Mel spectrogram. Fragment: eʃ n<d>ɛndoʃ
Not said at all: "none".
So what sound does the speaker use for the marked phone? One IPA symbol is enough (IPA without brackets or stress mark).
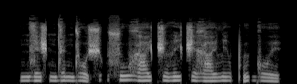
d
